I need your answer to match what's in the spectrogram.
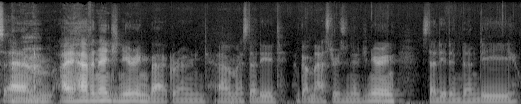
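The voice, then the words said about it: Scottish accent, sometimes mistaken for American. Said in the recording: “I'm from Inverness, despite the accent. A lot of people think that I'm from America. I've had Spanish one time. I don't think I sound like a Spanish person.”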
